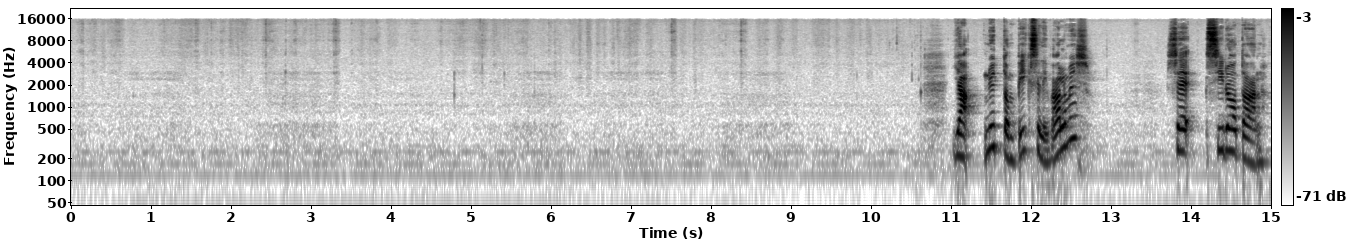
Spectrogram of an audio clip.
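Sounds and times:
crochet hook rustles and clicks: 0:01.4 - 0:10.4.

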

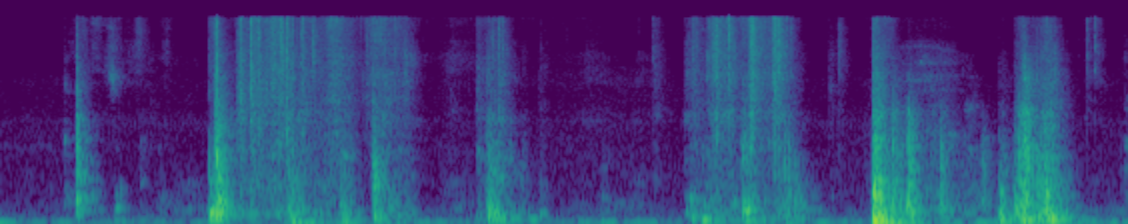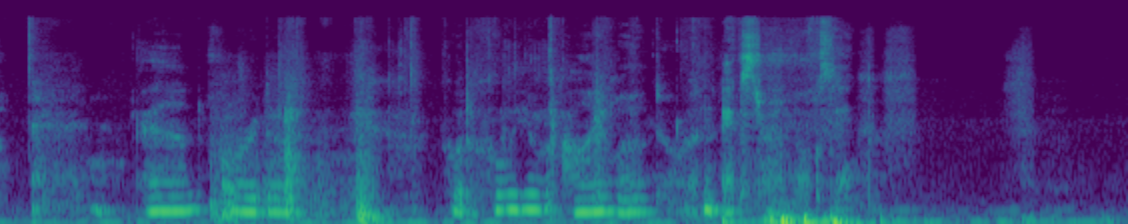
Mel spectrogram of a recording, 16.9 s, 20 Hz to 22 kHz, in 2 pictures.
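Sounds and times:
cardboard boxes being moved: 0:05.1 - 0:08.2.

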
